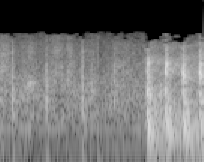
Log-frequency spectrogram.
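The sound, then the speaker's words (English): Police knocking on a door: a series of soft, evenly spaced raps, then four louder, heavier knocks in a steady rhythm. No voices. “And what's that? It ain't a woodpecker. See what it is”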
